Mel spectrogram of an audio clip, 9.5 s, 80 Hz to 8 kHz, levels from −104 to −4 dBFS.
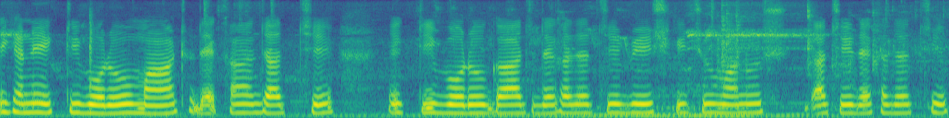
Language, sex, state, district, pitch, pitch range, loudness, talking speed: Bengali, female, West Bengal, Purulia, 210 Hz, 205-220 Hz, -14 LUFS, 80 wpm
